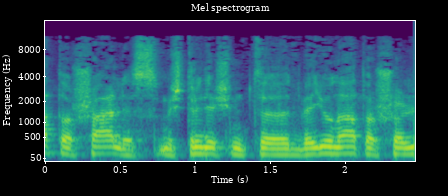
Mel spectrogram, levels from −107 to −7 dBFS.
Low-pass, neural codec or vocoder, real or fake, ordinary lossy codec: 14.4 kHz; vocoder, 48 kHz, 128 mel bands, Vocos; fake; MP3, 48 kbps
